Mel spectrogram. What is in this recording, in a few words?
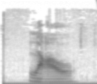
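"lau3", Teochew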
